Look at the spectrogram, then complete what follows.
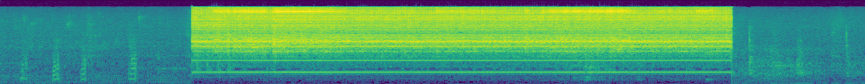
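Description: Metal lathe running, its chuck spinning at speed: a loud steady whine with a hiss that starts abruptly about two seconds in and stops abruptly about seven seconds in. A few faint light taps come before it.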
